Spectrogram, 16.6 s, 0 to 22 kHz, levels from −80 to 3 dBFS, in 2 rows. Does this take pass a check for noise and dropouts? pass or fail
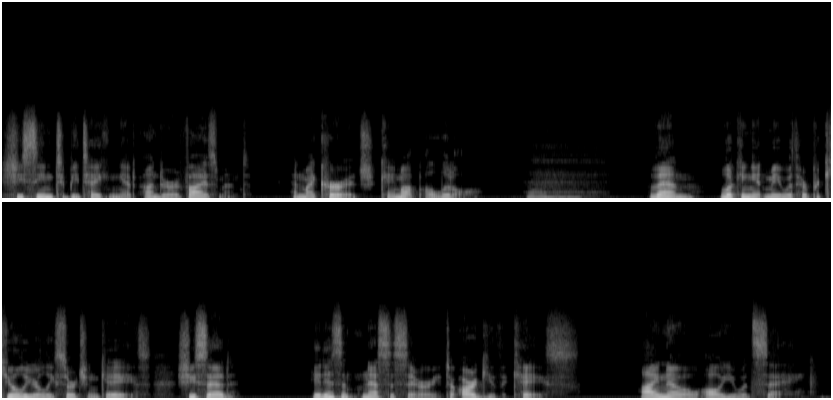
fail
